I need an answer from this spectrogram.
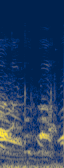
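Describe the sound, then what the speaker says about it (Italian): Baiano football fans celebrate in the stadium stands, a distant crowd roar of cheering voices rising and falling over about a second. "festeggiano i tifosi del Baiano inquadrati da Vaselli"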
